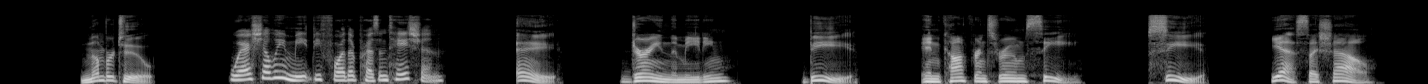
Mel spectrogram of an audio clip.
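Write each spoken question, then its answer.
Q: Where shall we meet before the presentation?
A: B: In conference room C.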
